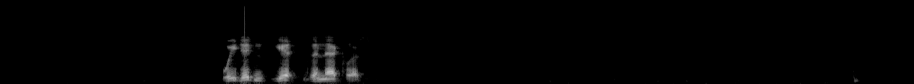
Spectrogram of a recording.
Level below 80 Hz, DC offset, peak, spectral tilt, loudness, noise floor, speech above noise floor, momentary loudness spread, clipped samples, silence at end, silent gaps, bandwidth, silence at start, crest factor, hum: -76 dBFS; under 0.1%; -8 dBFS; -6.5 dB/octave; -28 LUFS; -79 dBFS; 52 dB; 10 LU; under 0.1%; 5.55 s; none; 14 kHz; 2.25 s; 26 dB; none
